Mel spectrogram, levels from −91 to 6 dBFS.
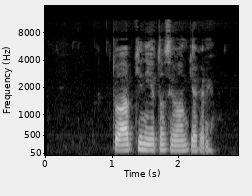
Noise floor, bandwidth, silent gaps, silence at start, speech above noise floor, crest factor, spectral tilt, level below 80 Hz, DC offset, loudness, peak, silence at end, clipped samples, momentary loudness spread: -66 dBFS; 11.5 kHz; none; 1.05 s; 45 dB; 20 dB; -6 dB/octave; -62 dBFS; under 0.1%; -22 LUFS; -2 dBFS; 0.4 s; under 0.1%; 10 LU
